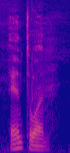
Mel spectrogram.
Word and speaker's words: Anthuan: A-N-T-H-U-A-N. Antoine? – Antoine. – It sounds like a lisp. – Yeah. – Anthuan. – It's like Barcelona.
